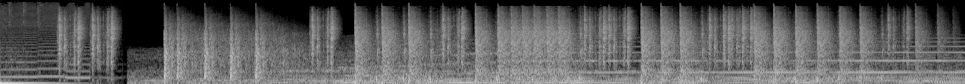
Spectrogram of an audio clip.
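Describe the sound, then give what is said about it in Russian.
Rapid bursts of automatic gunfire on the 23rd floor of a skyscraper, with sharp individual shots, a brief pause early on, then sustained rattling fire continuing loudly throughout, no voices. “На 23-м слышны выстрелы.”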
